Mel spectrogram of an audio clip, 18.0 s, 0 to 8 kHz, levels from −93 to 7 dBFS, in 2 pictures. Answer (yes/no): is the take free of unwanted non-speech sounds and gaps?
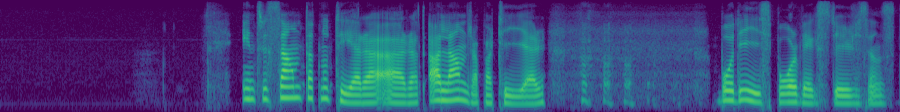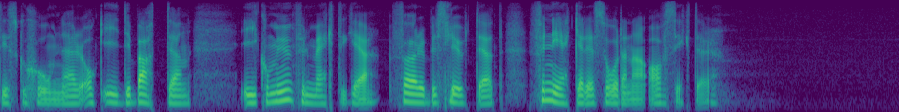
no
